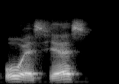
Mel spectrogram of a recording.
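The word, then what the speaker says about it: OSS (押忍): O OSU, ou OSS, é, é, você pronuncia né, geralmente com o som do S, o U fica mudo.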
